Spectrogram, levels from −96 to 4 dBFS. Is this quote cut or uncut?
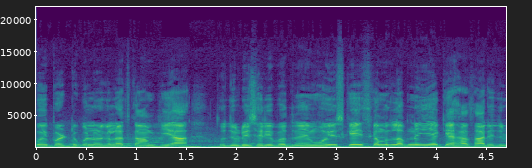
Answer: uncut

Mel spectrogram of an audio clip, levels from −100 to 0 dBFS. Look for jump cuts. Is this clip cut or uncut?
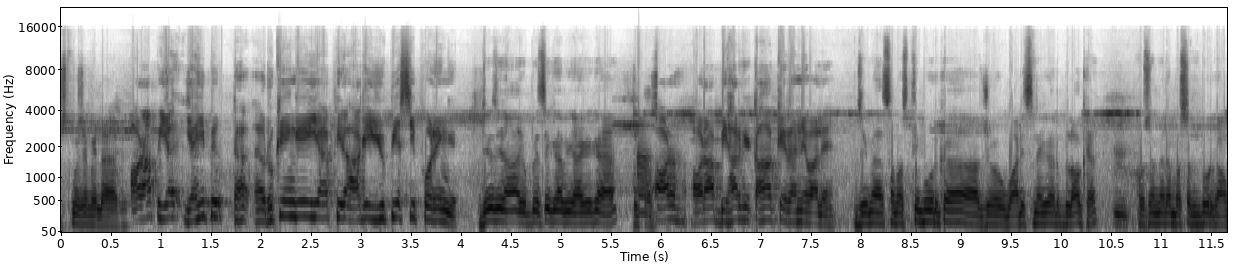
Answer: uncut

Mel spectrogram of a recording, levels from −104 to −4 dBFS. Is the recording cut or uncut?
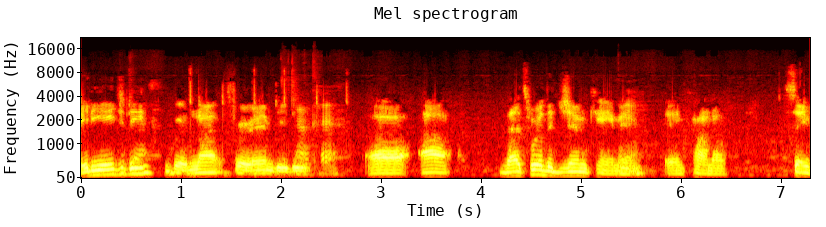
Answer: uncut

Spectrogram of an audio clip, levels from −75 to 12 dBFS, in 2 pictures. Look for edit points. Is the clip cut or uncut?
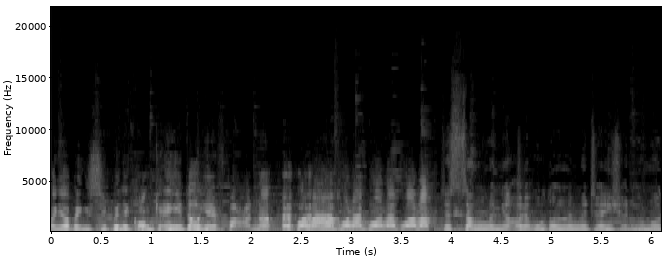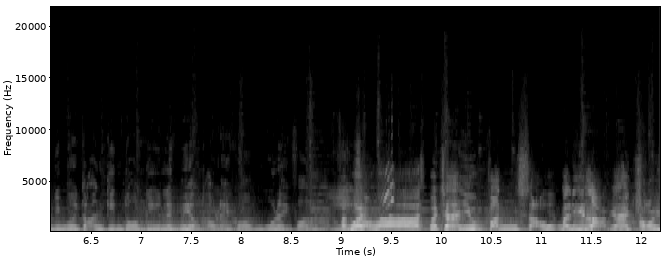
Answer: cut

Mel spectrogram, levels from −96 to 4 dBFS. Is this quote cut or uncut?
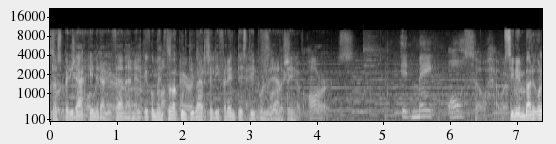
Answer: cut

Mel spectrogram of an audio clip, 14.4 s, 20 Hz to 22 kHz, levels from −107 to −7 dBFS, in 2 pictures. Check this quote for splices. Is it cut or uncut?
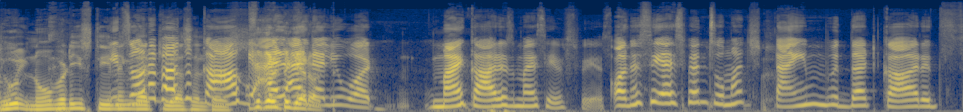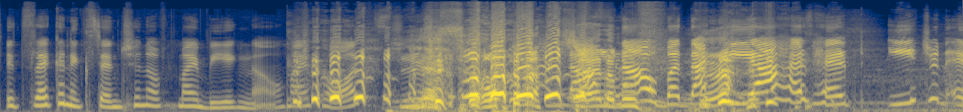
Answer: cut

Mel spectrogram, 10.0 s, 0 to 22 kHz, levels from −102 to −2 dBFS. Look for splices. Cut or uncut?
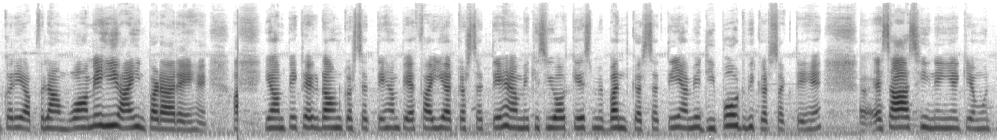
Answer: cut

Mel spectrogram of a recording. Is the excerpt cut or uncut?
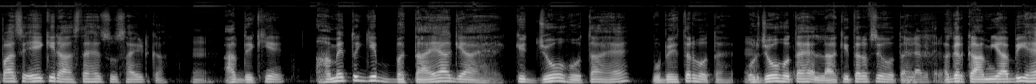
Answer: uncut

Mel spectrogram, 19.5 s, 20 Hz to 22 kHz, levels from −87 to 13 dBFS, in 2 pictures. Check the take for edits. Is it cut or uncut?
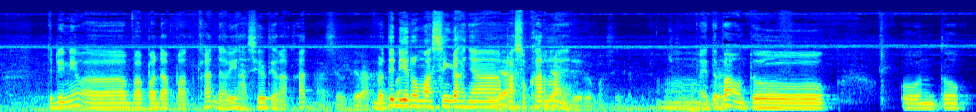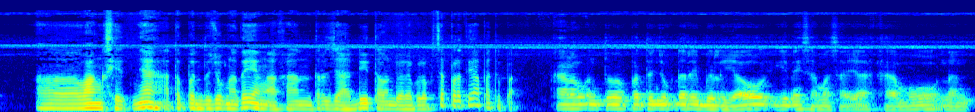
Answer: cut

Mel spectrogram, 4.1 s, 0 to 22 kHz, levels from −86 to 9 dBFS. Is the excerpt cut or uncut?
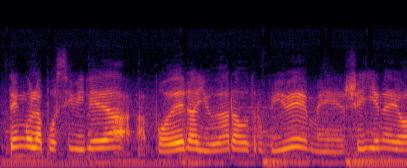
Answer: cut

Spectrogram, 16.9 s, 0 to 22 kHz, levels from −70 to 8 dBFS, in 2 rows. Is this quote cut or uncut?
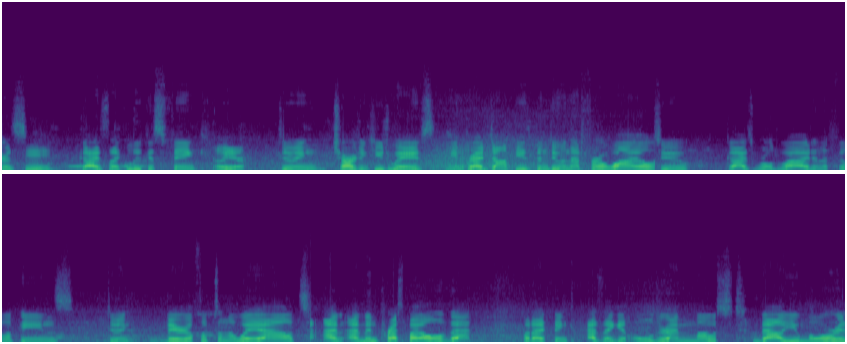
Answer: cut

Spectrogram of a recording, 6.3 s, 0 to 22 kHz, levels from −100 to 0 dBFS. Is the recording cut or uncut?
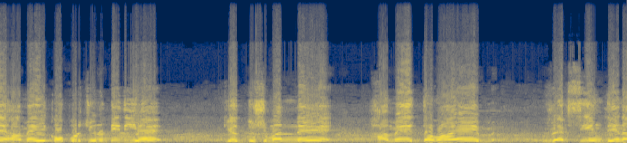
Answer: uncut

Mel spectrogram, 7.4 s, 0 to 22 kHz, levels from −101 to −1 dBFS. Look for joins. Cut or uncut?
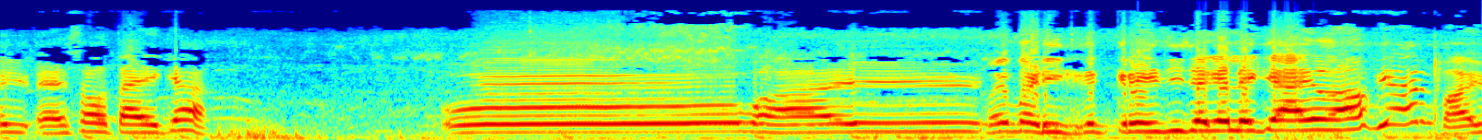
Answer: uncut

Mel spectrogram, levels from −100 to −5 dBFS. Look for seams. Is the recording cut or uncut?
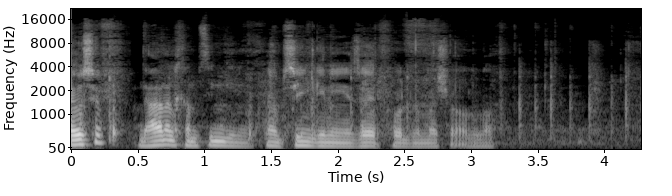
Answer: uncut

